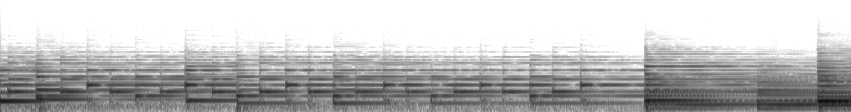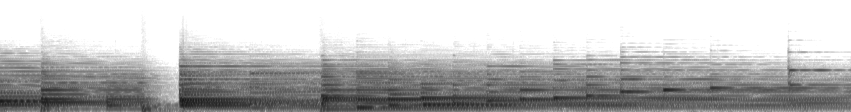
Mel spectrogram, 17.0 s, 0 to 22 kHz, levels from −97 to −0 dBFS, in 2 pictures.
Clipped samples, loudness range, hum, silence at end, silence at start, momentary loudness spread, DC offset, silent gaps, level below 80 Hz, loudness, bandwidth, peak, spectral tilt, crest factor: under 0.1%; 8 LU; none; 0 s; 0 s; 12 LU; under 0.1%; none; -44 dBFS; -22 LUFS; 4.1 kHz; -2 dBFS; -11.5 dB/octave; 20 dB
